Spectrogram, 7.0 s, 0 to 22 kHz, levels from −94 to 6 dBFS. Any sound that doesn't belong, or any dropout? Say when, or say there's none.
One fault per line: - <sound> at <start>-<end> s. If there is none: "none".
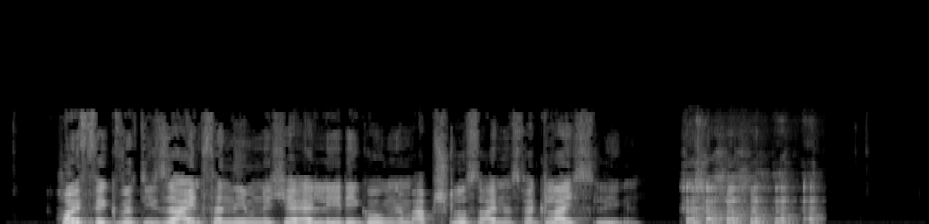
- laugh at 5.1-6.2 s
